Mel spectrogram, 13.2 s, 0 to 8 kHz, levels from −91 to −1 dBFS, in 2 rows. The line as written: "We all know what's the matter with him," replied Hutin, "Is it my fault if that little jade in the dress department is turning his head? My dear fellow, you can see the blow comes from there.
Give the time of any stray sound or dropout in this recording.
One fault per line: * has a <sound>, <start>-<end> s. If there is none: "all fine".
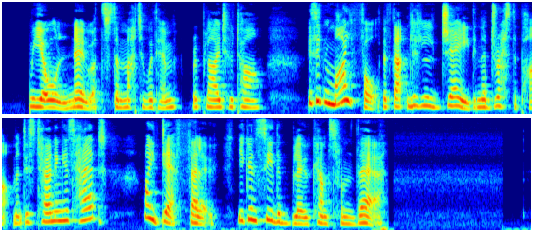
all fine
